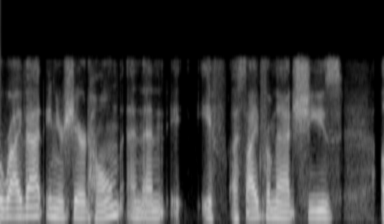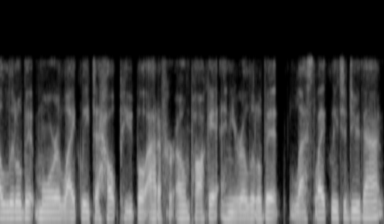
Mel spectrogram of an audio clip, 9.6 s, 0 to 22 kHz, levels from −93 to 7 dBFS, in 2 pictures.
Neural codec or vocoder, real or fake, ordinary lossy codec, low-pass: none; real; Opus, 16 kbps; 7.2 kHz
